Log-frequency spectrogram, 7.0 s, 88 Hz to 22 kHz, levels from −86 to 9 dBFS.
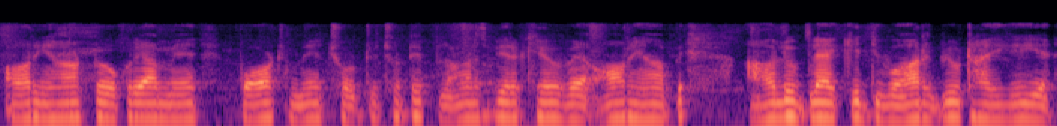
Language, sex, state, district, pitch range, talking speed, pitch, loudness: Hindi, male, Haryana, Jhajjar, 120-130 Hz, 205 wpm, 125 Hz, -21 LUFS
